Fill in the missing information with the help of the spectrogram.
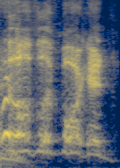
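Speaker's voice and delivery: high, full-blast slow shout; Eric Young. Acted. Joining in the impression of a wrestler, high slow yell. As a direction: bellow it in a strained wrestler voice. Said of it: "I can't do an Eric Young".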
